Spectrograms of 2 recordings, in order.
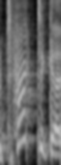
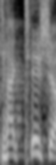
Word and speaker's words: Tactica: Uh oh, Tactica, not Tacticia. I'm sorry I'm saying it wrong.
